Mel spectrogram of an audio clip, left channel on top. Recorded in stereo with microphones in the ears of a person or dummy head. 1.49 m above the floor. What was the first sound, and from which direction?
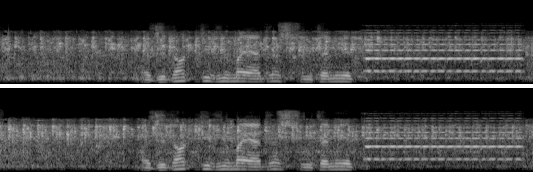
A man speaking, 15° right (ahead or behind).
